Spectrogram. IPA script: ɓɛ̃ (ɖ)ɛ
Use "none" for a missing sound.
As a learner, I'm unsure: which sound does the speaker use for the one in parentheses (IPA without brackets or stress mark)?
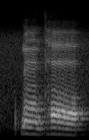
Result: dʱ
